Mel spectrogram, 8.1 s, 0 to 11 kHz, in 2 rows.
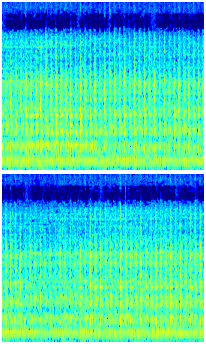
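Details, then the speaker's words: Car engine that began knocking on a short road trip, 30 minutes before arriving home: sharp, regular knock about three per second over a quiet-running engine; spun bearing suspected, not confirmed. "okay again while on a short road trip this customer's car started this knocky noise 30 minutes before they got home it's most likely a spun bearing"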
